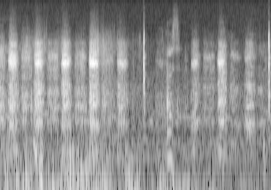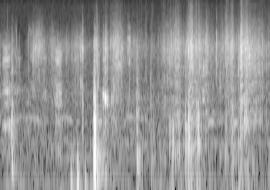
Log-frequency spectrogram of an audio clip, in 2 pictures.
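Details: Labrador Retriever named Buddy playing with his football, panting in fast, breathy bursts, about three per second, with scuffling and a few sharp knocks from the ball.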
